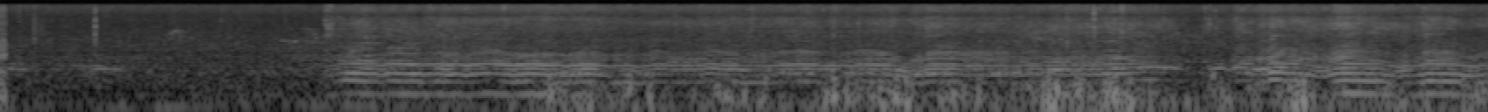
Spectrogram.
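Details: Bees visiting an insect hotel: after a quiet start, a loud rich buzz swells in, wavering up and down in pitch as an insect hovers close, fading slightly and returning near the end.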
